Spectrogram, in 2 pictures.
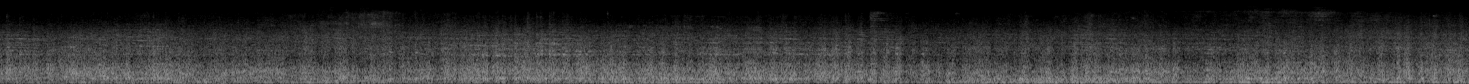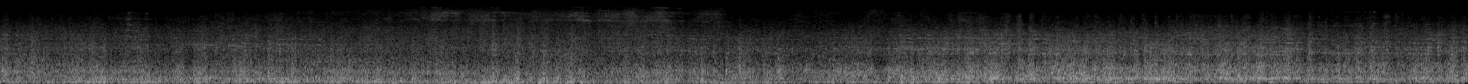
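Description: Freight cars of a long mixed freight train rolling past: a steady rumble of steel wheels on the rails, with occasional clicks from the wheels.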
